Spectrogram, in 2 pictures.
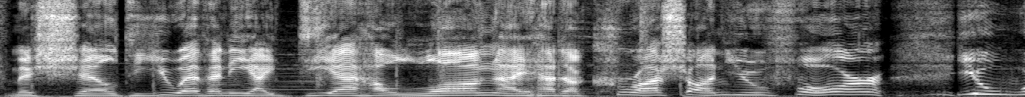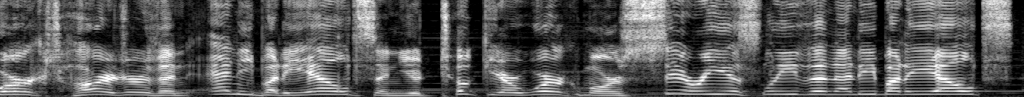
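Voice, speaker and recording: A man's voice: high-pitched, normal speed, bright, forceful tone, soft background music. A man playing an earnest, indignant husband in dramatized story dialogue, with emphatic delivery. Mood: earnest, smitten.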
